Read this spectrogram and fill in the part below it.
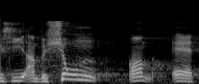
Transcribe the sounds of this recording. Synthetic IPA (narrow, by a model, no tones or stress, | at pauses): æsiːʔɑ̈mb̥iɕo̝̰ːnn̩ | ʔɒ̽mʔæd̥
